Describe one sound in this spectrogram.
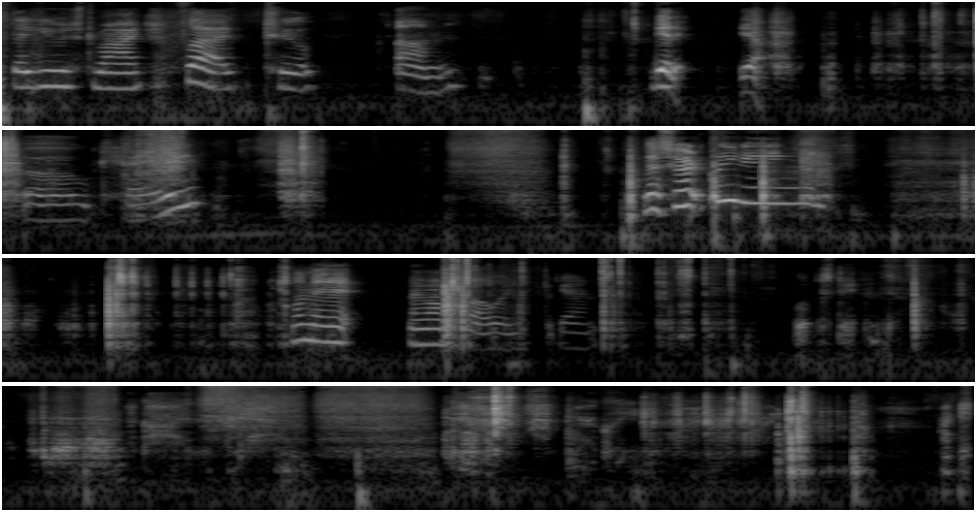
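A young girl talks with animation close to the microphone, putting on play voices.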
